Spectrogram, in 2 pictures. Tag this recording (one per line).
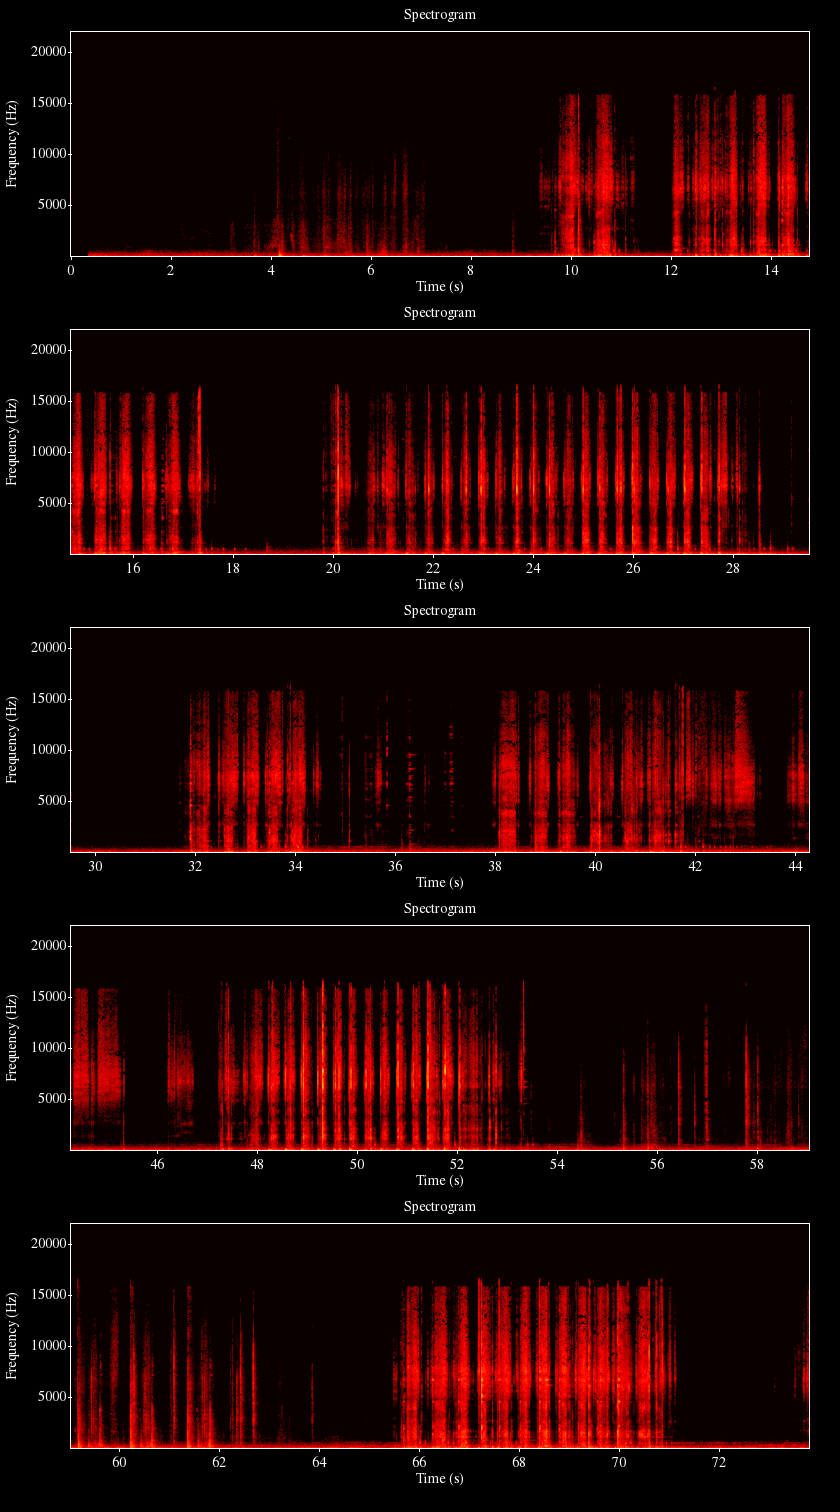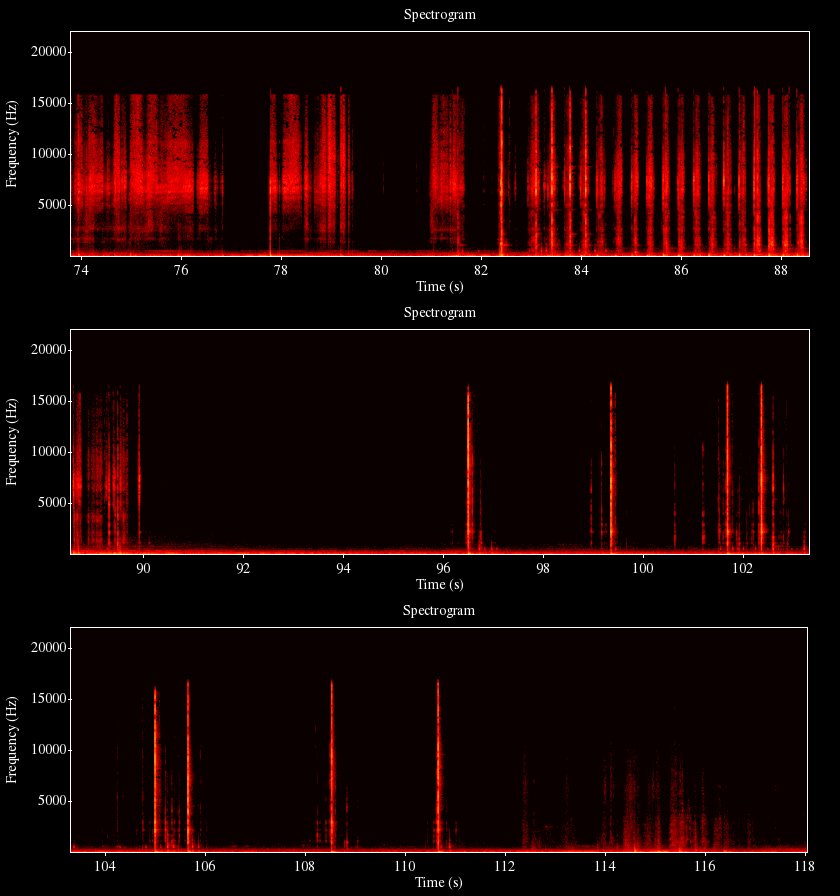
light
fx
off
screw
switch
bulb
